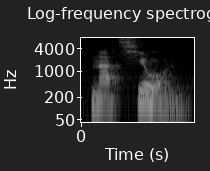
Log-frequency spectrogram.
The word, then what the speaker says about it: Nation: If a word ends in this here, it is pronounced tion. For example, Nation.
